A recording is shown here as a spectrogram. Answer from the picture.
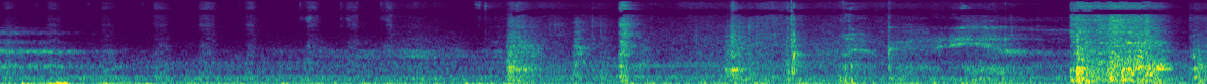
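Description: Faint scratchy rubbing of pastel being worked onto sanded pastel paper in short strokes, with a louder breathy rush near the end.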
